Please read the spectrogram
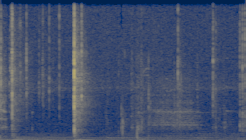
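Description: A few computer keyboard keystrokes, sharp separate clicks, as a name is typed in, over quiet background music.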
